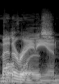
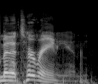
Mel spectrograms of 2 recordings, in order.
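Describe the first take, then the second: First: One syllable of the word is left out. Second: Every syllable of the word is pronounced. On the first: The speaker calls it wrong. "not ... you just adamantly must remove one syllable from that word" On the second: The speaker calls it right.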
